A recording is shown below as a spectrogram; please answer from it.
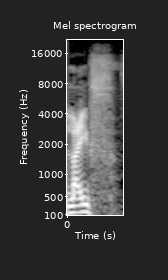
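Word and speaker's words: life: अब इसे लिफ नहीं पढ़ना है। लाइफ फिने नहीं गलत।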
